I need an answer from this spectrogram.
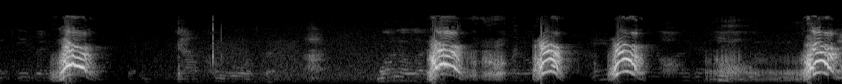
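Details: Beagle pup newly brought home vocalising in protest over his confiscated bone, 2008: five loud arched howling barks spaced about a second apart, with a person's quiet speech and soft grumbles between them, indoors.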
